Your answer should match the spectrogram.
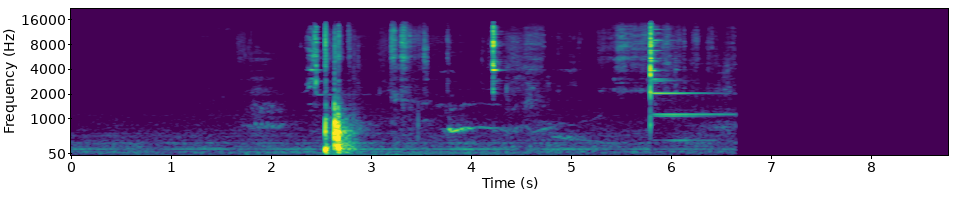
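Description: Metal fork and wire clinking and tapping against a glass beaker as a balancing toy is set on its rim: a cluster of clinks about two and a half seconds in, a sharp click a little after four seconds, and a last clink near six seconds that leaves the glass ringing. The sound then cuts off suddenly.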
